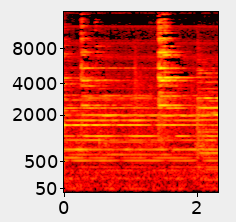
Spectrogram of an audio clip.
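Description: Brass handbells rung by a handbell choir: several bell tones ring on together, with new bells struck about a quarter second in and again just before the end.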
